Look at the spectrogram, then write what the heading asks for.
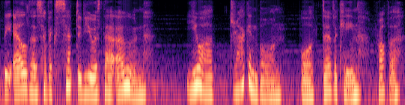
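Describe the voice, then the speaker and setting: A woman's voice: deep voice, unhurried, warm tone, faint music behind. A woman voicing a solemn, devout adventurer companion in a fantasy game, speaking earnestly in formal, archaic phrasing. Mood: earnest, encouraging. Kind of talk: scripted fantasy game dialogue.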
